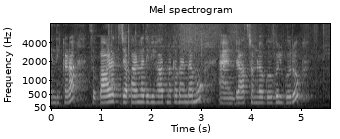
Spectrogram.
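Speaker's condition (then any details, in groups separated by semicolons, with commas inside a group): No condition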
